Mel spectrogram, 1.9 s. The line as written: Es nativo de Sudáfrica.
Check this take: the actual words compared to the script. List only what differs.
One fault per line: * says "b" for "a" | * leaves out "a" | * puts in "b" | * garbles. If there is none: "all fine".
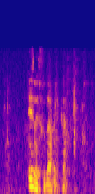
* leaves out "nativo"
